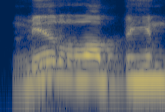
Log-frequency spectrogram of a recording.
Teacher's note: জি এই জন্য এখানে গুন্না ছাড়া মিলিয়ে পড়তে হবে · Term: ইদগমে বালাগুন্না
